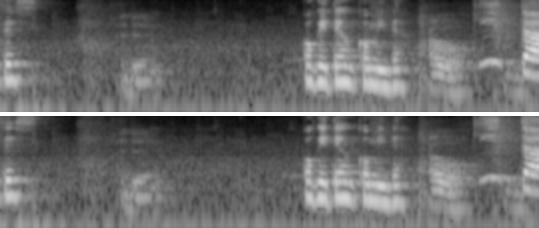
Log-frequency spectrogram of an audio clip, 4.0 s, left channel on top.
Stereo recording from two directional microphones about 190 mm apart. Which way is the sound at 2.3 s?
55° left (ahead or behind).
